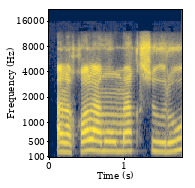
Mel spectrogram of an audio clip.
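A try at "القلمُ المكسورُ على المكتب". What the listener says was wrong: Al-qalamul, jangan ragu pada alif lam mud bersambungnya jadi mul gitu ya. Jadi mul itu sudah menyambung ke alif lam.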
